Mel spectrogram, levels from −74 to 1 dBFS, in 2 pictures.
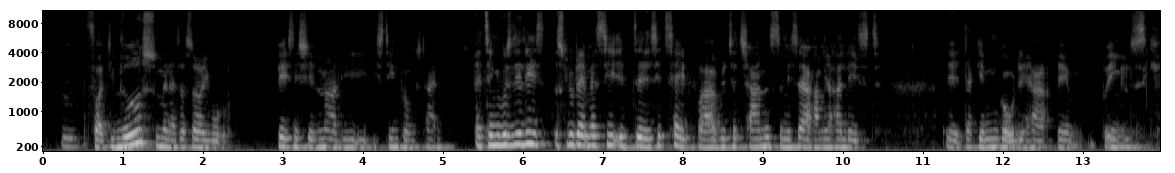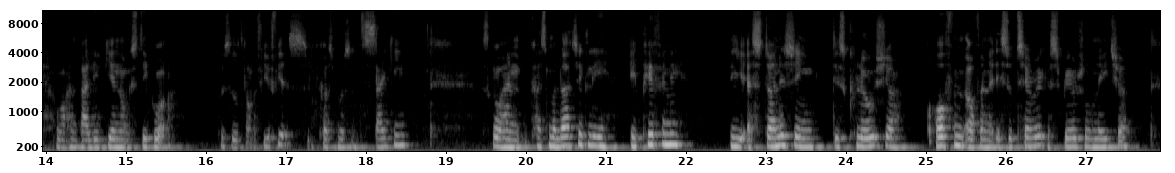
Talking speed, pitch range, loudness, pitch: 155 wpm, 185-210 Hz, -31 LUFS, 195 Hz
